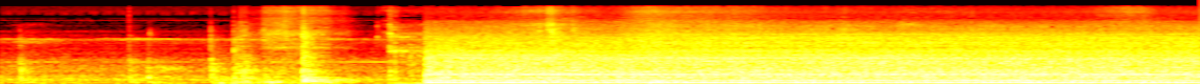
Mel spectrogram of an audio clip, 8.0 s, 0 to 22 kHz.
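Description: Samsung GE83X microwave oven: a few faint taps on its control panel, then, a little under three seconds in, the oven switches on and runs with a loud, steady hum.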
